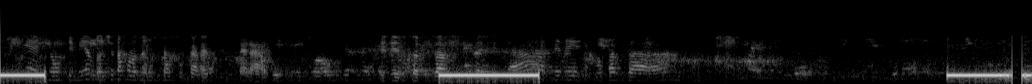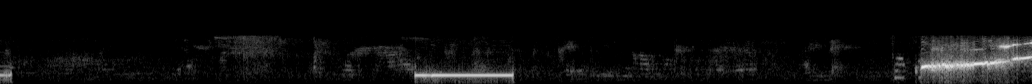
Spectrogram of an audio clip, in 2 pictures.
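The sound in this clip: Ringback tone of a telephone call being placed, a steady mid-pitched buzz sounding four times at roughly five-second intervals, with people talking quietly between the rings.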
